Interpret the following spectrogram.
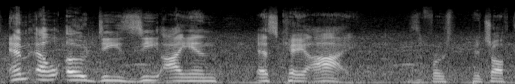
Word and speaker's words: Mlodzinski: As Carmen Mlodzinski, as it's been commonly mispronounced, it's Mlodzinski.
